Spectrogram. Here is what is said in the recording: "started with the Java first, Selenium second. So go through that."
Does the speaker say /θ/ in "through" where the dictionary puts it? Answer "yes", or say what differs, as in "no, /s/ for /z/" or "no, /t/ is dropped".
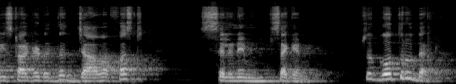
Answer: no, /t/ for /θ/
